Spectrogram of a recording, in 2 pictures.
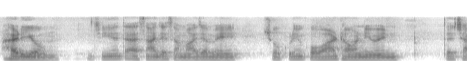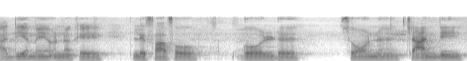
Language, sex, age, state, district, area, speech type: Sindhi, male, 18-30, Maharashtra, Thane, urban, spontaneous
